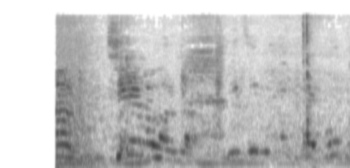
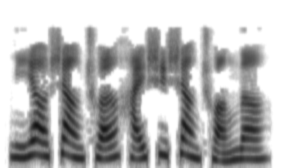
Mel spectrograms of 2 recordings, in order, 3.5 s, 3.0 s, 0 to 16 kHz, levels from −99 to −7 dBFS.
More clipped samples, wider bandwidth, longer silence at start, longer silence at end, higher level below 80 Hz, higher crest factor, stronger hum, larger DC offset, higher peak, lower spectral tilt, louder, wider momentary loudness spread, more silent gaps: neither; first, 11.5 kHz vs 8.8 kHz; first, 0.55 s vs 0.1 s; second, 0 s vs 0.35 s; first, -66 dBFS vs -72 dBFS; about the same, 22 dB vs 18 dB; neither; neither; second, -18 dBFS vs -4 dBFS; about the same, -3 dB/octave vs -4 dB/octave; second, -39 LUFS vs -20 LUFS; first, 9 LU vs 5 LU; neither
